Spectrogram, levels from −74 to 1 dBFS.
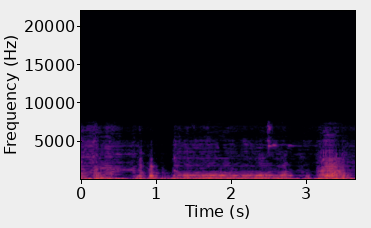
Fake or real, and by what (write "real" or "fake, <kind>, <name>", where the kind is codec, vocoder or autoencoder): fake, vocoder, HiFi-GAN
